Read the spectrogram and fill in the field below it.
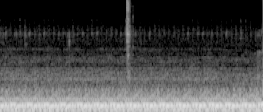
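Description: A nearby car engine idling with a rough, steady low rumble that resembles a lawnmower, loud and continuous, heard from inside a car.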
